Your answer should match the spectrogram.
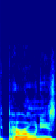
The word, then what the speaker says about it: Peyronie's: uh, I think what she was talking about was extreme uh, par- paranoid's disease, Peyronie Peyronie's disease.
